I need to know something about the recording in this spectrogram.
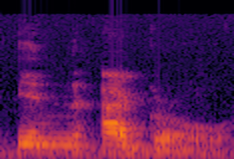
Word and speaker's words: in agro: So for example, the Latin for in the field is in agro, with a short I for in.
